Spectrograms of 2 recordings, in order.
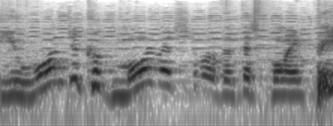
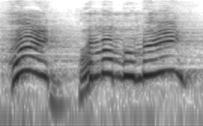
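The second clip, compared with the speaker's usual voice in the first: squeaky cartoon voice; 12 semitones higher than usual. High squeaky voice for beer.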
